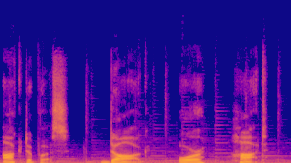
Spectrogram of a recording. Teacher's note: letter O makes the sound uh like in an octopus, dog, or hot. That's how we say it in most English accents like British English, Australian, and many others. In American English, this sound is often a little different, more like a as in dog.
